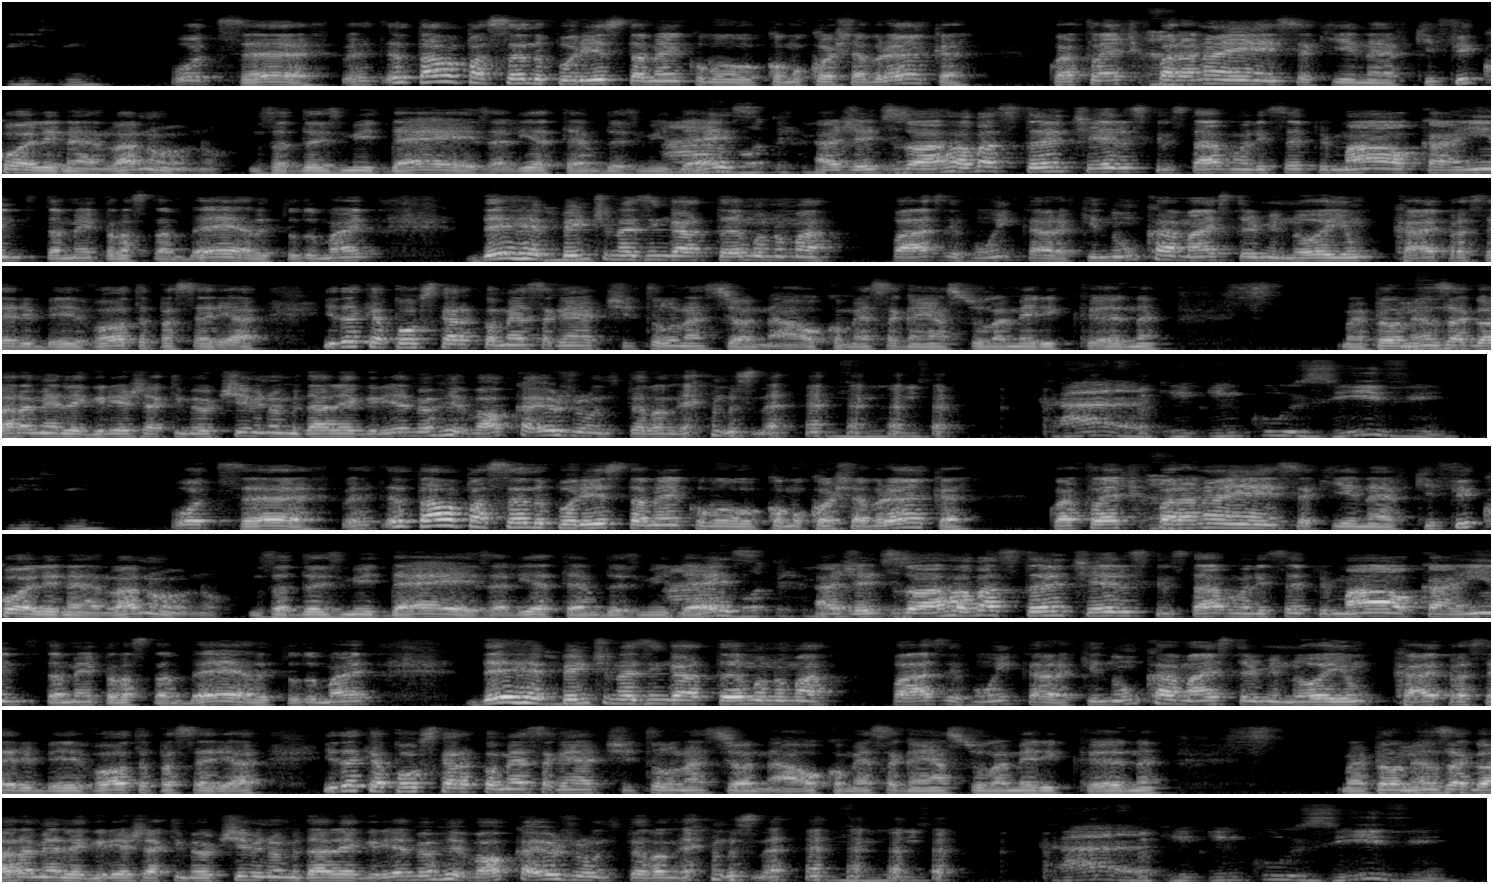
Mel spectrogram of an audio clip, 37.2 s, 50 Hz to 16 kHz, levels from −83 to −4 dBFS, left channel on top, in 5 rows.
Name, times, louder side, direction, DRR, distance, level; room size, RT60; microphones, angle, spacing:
voice 1, 0.0-0.5 5.7-6.0 10.7-12.0 17.6-17.8 29.3-29.6 33.9-34.4 35.0-37.0, left 2 dB, 20° left, 1.4 m, -44 dB
voice 2, 0.8-4.8 5.2-11.1 11.5-19.1 19.3-28.7 29.0-34.3, right 2 dB, 10° right, 0.4 m, -33 dB
2.7 x 2.5 x 3.1 m
head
